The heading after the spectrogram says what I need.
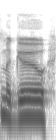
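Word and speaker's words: McGough: So it was bad luck, but also that where Alex Magoo, his name apparently is Magoo, despite being spelled like Mago, which really threw me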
